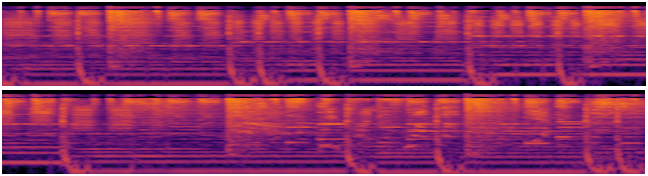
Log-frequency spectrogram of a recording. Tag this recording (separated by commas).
Music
